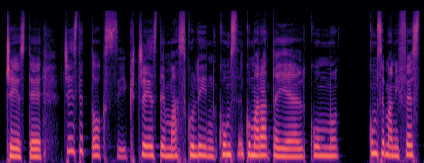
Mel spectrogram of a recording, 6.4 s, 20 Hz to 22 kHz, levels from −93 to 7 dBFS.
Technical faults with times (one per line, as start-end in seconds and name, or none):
0.69-1.90 one channel drops out
3.98-4.07 one channel drops out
